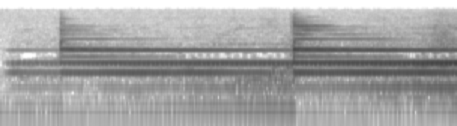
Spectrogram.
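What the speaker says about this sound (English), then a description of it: "An old piece of train rail serves as the church bell." An old length of train rail, hung as the bell of a rural South African church, is struck twice, each blow a bright metallic clang that rings on with a long, sustained shimmer.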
